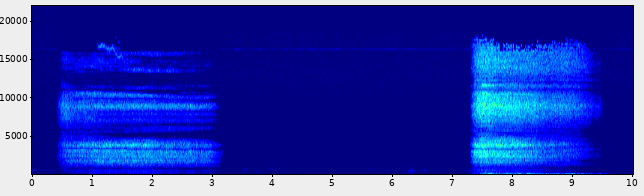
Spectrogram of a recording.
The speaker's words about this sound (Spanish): todo es por la nariz y pasa justo por el diafragma, por eso hace un sonido diferente que el hecho de que sea solamente por la nariz, pero eso te ayuda a calmar y estabilizar tu cuerpo de una manera diferente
